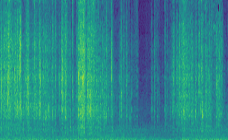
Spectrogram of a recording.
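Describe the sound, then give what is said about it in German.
A bag of Mediterranean-style crisps with olive oil being opened: loud, dense crinkling and crushing of packaging that runs steadily for a few seconds without a break. “Ja, Chips gekauft eben. Die guten von Base. Ja. Mediterran mit Olivenöl. Sollen wir mal aufmachen?”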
